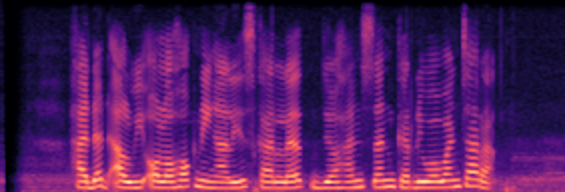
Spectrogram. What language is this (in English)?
Sundanese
